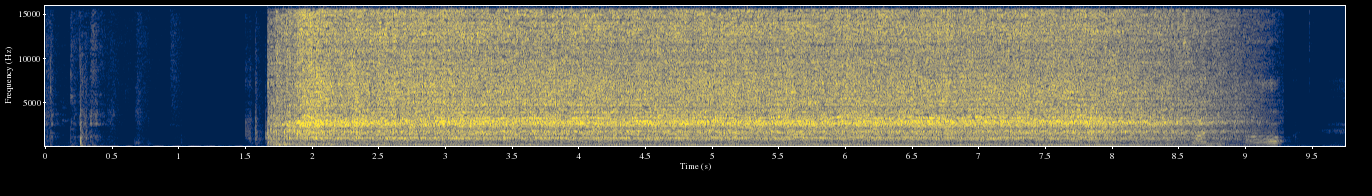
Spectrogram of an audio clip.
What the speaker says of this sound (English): So now I'm going to blend.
